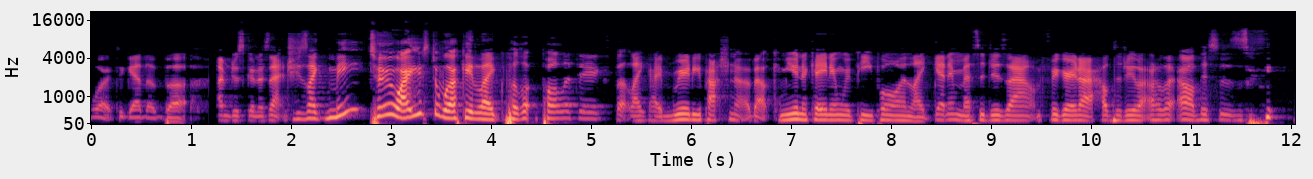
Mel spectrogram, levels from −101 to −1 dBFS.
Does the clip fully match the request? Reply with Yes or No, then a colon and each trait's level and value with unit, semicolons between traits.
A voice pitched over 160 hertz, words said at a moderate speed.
No: medium, 185 Hz; fast, 240 wpm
